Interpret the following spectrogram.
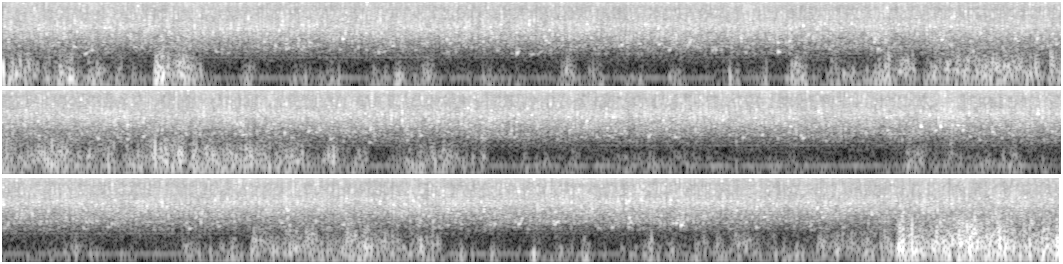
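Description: Creek water running steadily over rocks, a continuous even rush, with a few brief low rumbles.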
